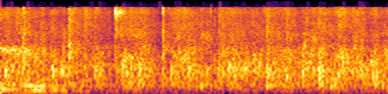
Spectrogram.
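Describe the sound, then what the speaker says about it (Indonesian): A group in a meeting room claps briefly and loosely, a short burst of scattered applause mixed with overlapping chatter and voices. "Oke, tepuk tangan dulu buat Bu Umi."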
